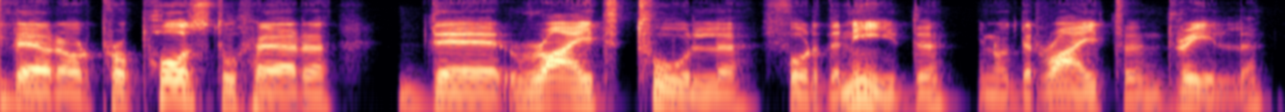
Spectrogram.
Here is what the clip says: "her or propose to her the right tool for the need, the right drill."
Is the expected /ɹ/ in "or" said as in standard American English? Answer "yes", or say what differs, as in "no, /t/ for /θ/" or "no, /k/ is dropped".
yes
